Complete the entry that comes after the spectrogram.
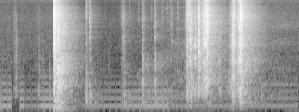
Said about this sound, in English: then you can shoot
